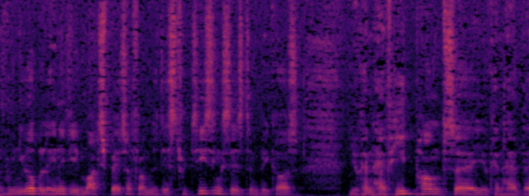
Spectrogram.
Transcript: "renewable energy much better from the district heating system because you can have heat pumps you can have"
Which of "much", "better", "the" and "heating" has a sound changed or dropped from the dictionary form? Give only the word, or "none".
heating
